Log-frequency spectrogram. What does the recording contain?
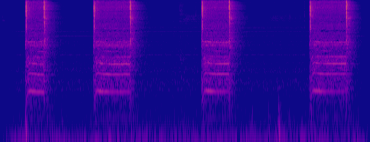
This is the sound of a workstation of the BERG group which contains three different welders. It is used to craft electrical hardware for biomedical projects.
